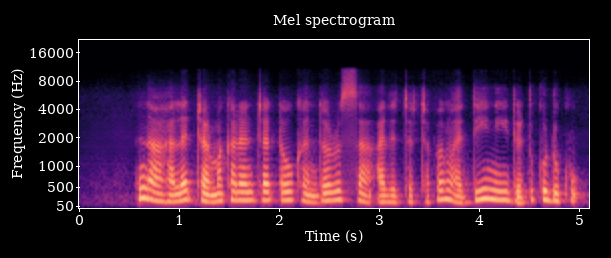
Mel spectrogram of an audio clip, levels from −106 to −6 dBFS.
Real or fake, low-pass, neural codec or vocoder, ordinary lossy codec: fake; 10.8 kHz; codec, 24 kHz, 0.5 kbps, DualCodec; none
